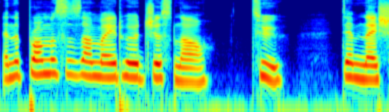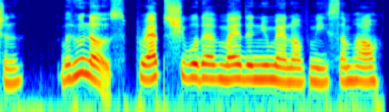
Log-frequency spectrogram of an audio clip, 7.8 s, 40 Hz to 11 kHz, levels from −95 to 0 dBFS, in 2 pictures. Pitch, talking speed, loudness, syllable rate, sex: 220 Hz, 160 wpm, -19 LUFS, 5.0 syllables/s, female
